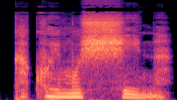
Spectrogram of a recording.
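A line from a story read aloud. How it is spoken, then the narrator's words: Whispering. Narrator (Russian): прошептала Юн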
